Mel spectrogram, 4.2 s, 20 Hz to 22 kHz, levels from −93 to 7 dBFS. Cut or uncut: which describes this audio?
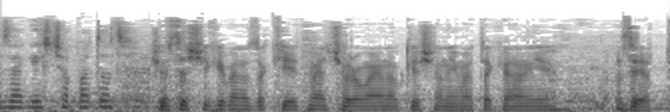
uncut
